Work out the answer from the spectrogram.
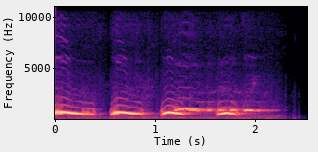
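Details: Energetic 'kuk 3' cooing from a local spotted dove kept as a decoy in Indonesia: four deep, hollow, bubbling coo notes in quick succession, the last trailing off into a drawn-out soft tone.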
